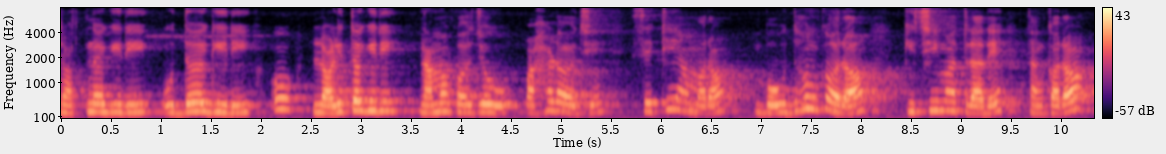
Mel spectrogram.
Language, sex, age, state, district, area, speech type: Odia, female, 18-30, Odisha, Jajpur, rural, spontaneous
